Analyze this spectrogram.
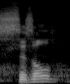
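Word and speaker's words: SISAL: time a language called sizzle sis I'm not sure how it's pronounced s i s a l uh anybody here heard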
